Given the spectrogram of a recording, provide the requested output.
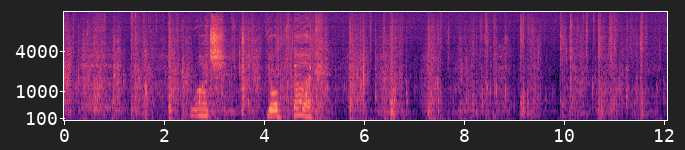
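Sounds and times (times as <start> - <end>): footsteps crunching on gravel: 0.0 - 11.9.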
